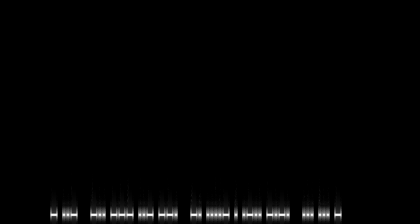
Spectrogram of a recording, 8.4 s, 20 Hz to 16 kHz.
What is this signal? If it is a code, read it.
Morse code, heard as a keyed tone, about 30 wpm, 700 Hz. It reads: TU DOUG N4ELC SST
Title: K1USN SST QSO Practice - 30wpm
